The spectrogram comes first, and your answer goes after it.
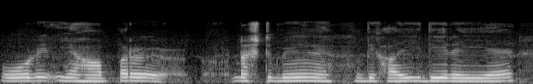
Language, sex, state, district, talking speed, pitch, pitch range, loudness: Hindi, male, Uttar Pradesh, Shamli, 100 wpm, 155 Hz, 150-165 Hz, -15 LUFS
